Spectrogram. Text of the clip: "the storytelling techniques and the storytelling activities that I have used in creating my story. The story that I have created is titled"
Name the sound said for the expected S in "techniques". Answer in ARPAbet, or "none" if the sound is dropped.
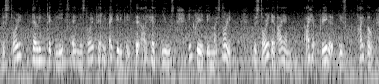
S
